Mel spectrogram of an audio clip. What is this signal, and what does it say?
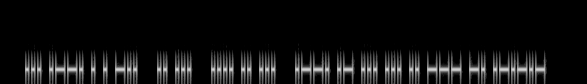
Morse code, heard as a keyed tone, about 40 wpm, 700 Hz. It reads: SPEED IS HIS PASSION.
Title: Sentences from Top 1300 Words 40wpm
